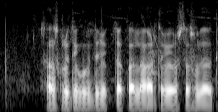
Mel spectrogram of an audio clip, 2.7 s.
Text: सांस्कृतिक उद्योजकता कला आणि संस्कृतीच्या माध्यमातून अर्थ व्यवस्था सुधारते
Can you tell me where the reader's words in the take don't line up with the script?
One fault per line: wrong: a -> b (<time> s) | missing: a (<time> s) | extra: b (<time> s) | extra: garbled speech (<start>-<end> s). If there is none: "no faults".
missing: आणि संस्कृतीच्या माध्यमातून (1.9 s)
